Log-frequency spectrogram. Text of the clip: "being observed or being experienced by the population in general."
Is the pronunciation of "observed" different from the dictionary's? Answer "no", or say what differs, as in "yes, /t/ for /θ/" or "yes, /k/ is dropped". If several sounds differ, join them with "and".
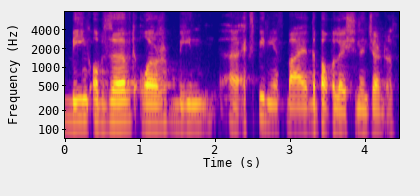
no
